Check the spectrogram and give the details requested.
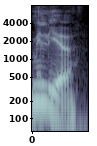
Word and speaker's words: milieu: No, it's Milieu. It's the, because I'm thinking of the Millau Viaduct, which is AU, and this is IEU, so it's Milieu.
